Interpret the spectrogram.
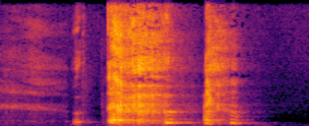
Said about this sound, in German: Warte, ich muss husten auch noch.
